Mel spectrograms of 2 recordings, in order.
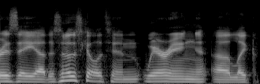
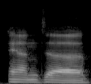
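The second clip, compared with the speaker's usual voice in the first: ordinary talk, nothing marked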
